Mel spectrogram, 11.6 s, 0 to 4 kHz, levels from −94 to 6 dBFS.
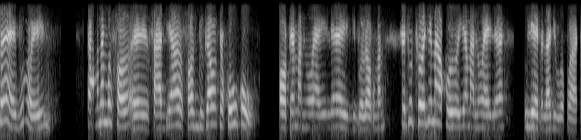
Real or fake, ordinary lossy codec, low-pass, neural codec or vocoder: real; none; 3.6 kHz; none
